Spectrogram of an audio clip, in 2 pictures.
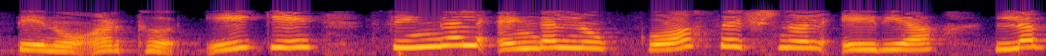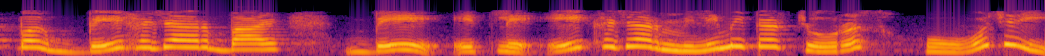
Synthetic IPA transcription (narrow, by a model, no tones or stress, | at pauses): t̪enoʔə̰ɾt̪ʰəekesiŋɡəlɛ̃ŋɡəlnokɾɔsːekʃənəleɾijaləɡ̚bʱəɡ̚beɦəd͡ʒaɾbajbeeʈleʔekɦəd͡ʒaɾmilimiʈəɾt͡ʃoɾəshoʋod͡ʒəie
